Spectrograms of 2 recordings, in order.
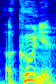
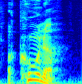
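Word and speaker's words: Acuña: uh acuna came out i used to say uh acuna right and then people were like whoa whoa whoa i heard it i heard it at the game and it's okuna and i was like are you sure because it's latin it should be a cunha and they're like no no no it was hakuna so i started saying okuna for acuna and i did that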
